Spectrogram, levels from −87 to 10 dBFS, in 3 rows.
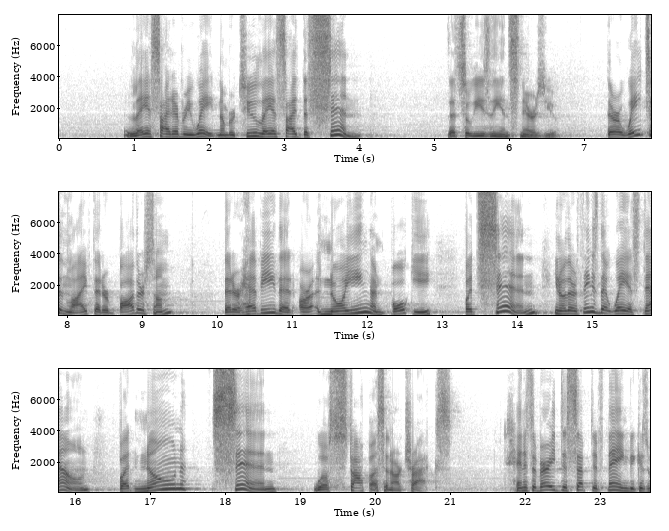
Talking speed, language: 145 wpm, English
